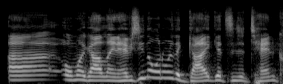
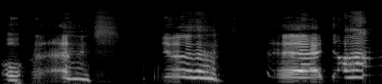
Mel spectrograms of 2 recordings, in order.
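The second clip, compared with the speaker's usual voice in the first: high strained cries of pain; mock agonised groans pitched way up; imitated screaming; 11 semitones higher, slower than usual. Mimicking the scalded girlfriend, high pained screams. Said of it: "Just the screaming, dude".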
